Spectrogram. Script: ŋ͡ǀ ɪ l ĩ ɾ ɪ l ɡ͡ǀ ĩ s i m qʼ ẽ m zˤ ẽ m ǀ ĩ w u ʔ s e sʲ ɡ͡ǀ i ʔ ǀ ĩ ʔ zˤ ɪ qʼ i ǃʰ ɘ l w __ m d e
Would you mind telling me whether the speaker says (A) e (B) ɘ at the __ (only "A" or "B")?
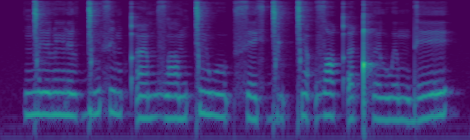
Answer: B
